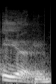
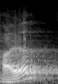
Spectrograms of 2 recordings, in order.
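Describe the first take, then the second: First: The starting h sound is silent. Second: The starting h sound is pronounced. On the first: The speaker calls it right. "इसे बोलेंगे एयर" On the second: The speaker calls it wrong. "इसे हायर ना पढ़ना यार"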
